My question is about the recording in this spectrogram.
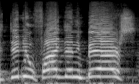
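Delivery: a mock-serious officer ribbing him; teasing officer question. Officer meeting him again asks about bears, teasing. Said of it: "E ele olhou pra mim".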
